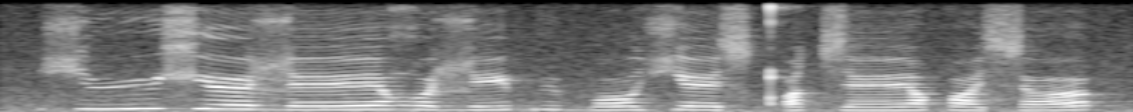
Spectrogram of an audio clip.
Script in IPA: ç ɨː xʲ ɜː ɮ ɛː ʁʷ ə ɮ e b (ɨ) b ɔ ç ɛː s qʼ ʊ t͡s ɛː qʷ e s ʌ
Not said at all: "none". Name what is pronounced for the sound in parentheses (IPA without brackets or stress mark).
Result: ɨ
